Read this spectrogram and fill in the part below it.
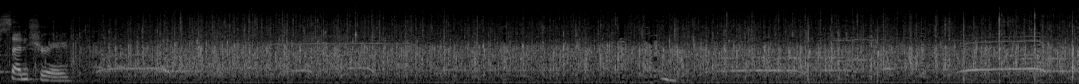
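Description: People in the crowd whistle loudly.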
